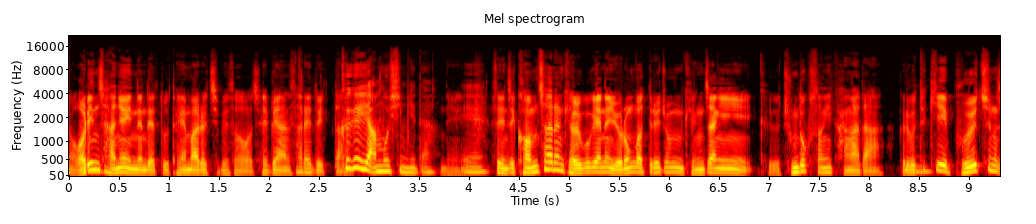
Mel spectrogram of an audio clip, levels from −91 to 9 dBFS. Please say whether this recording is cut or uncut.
uncut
